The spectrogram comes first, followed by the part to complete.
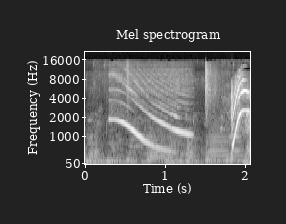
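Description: Cartoon-style sound effects over background music with a steady beat: a long whistle-like glide falling in pitch for about a second, then a quick rising glide near the end.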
